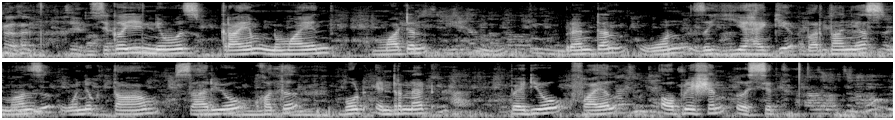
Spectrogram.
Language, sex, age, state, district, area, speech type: Kashmiri, male, 30-45, Jammu and Kashmir, Baramulla, rural, read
